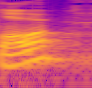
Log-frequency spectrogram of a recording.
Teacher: makhrajnya ataupun rumahnya ataupun permulaan sebutannya mestilah melibatkan pergerakan lidah, hujung lidah menyentuh belakang gigi atas. Hujung lidah menyentuh belakang gigi atas. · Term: huruf to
